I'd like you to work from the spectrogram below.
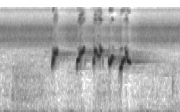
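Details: Red-whiskered bulbul giving a single 'master song' phrase: five fast, clear, rising-and-falling whistled notes in under a second, over a constant high hiss in the background.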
